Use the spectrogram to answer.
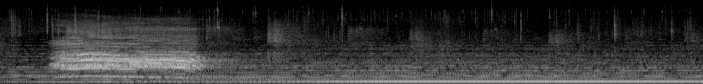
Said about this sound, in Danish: Flammer, der blegt gnistrer ved Jonathans fødder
